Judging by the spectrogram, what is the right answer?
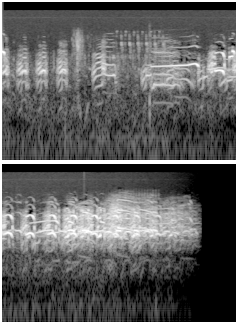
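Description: A flock of geese honking: a run of single honks about three a second, then from about two seconds in many birds calling at once in a dense, overlapping chorus that stops suddenly near the end.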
